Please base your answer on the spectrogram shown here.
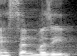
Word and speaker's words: Ahsan Vazir: और मेरा नाम थोड़ा डिफिकल्ट होता है प्रोनाउंस करना। बट मैं एक चीज क्लियर करना चाहता हूं। एहसन वजीर वो होती है दिक्कत।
